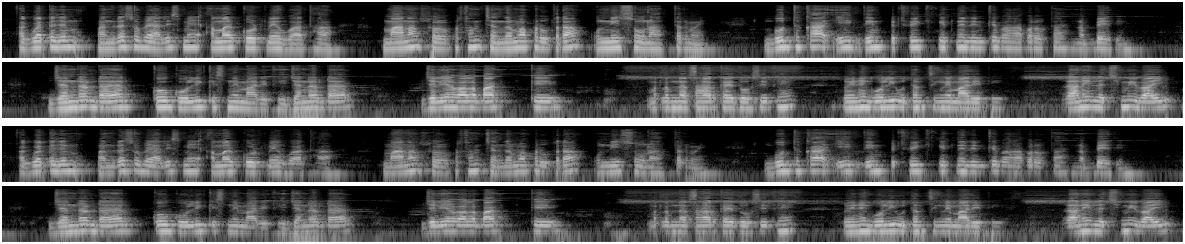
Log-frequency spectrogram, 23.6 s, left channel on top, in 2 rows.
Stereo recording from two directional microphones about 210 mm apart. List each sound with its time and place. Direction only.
0.1 s speech: 25° left (ahead or behind)
12.3 s speech: 25° left (ahead or behind)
